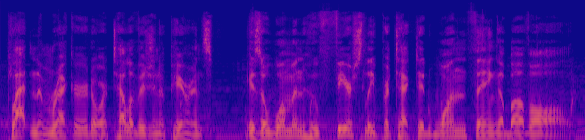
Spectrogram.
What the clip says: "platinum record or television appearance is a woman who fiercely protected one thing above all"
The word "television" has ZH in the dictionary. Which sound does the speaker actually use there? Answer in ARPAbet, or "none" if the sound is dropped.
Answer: ZH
